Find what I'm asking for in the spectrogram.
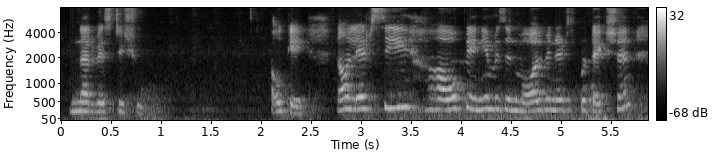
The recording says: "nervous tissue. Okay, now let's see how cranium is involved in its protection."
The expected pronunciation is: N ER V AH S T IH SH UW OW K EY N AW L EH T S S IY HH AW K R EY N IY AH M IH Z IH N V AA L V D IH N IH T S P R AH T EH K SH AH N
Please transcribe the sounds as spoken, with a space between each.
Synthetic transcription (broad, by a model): N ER V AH S T IH SH UW OW K EY N AW L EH T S S IY HH AW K EY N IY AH M IH Z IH N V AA L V IH N IH T S P R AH T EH K SH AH N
